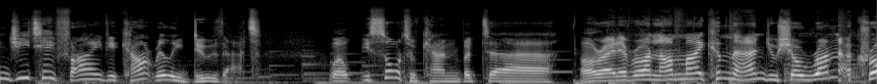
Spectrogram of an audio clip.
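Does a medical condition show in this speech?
No.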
